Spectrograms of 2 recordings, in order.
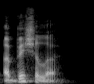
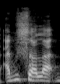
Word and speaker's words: Abishola: So that's why I picked But how often do you get Abishola? – But that is kind of how it's pronounced. Abishola, that's how it's pronounced.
